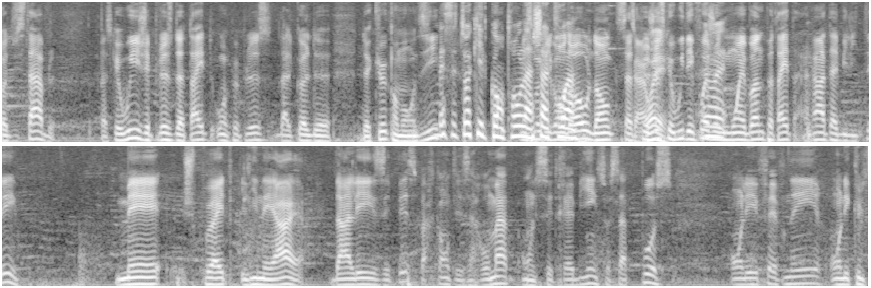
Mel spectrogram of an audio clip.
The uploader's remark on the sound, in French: En direct du tout premier GinFest Boréal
